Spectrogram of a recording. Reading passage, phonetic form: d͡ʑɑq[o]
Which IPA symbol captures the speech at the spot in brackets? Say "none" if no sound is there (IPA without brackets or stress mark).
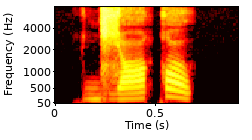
u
